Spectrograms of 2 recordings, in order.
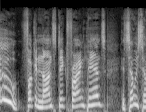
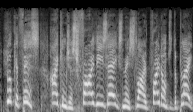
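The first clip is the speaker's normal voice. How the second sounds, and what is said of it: Put-on proper English accent. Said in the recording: “some man with a proper accent ... English accents”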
